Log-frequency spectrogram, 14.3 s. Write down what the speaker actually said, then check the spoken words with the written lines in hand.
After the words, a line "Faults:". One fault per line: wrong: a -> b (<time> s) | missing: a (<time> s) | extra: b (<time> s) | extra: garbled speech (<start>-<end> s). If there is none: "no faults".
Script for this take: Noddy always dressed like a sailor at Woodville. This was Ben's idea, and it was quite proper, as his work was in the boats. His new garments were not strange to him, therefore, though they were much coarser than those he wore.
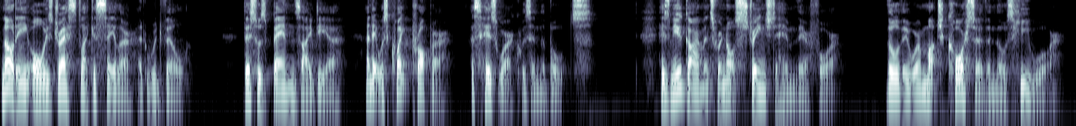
Noddy always dressed like a sailor at Woodville. This was Ben's idea, and it was quite proper, as his work was in the boats. His new garments were not strange to him, therefore, though they were much coarser than those he wore.
Faults:
no faults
